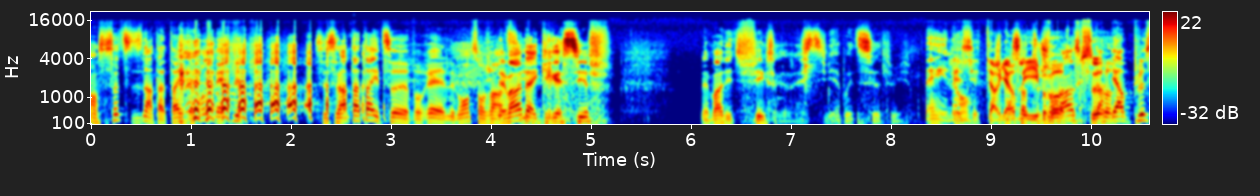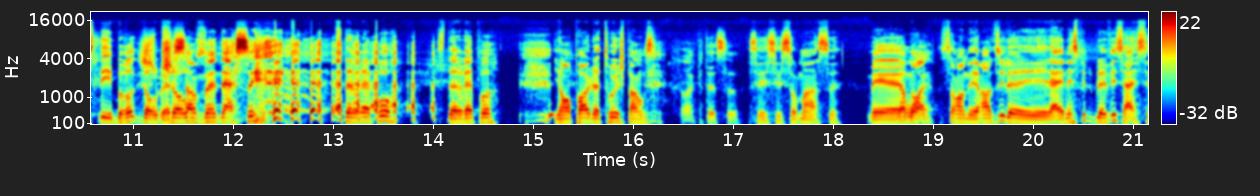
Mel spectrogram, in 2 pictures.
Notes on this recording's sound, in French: en direct de la vielle capital Québec lors de notre passage à la NSPW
